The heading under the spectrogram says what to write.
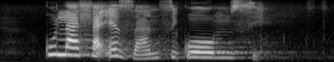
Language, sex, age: Xhosa, female, 28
